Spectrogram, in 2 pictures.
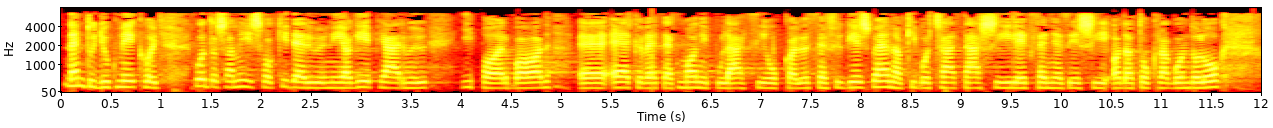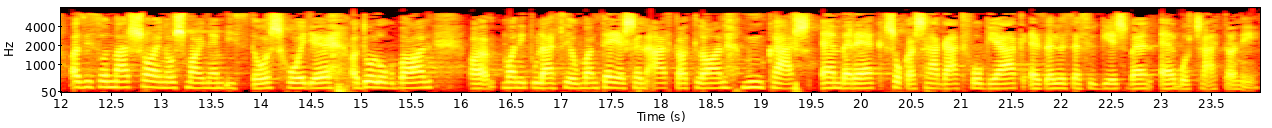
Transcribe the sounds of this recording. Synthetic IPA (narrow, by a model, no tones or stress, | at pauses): nɛmt̪uɟːukmeːkho̞ɟpo̞nt̪o̞ʃɒmːiːʃfo̞kːid̪ɛɾylniɒɡeːpjaːrmyːipɒrbɒnɛlkø̞vɛt̪ɛt̪mɒnipulaːt̪sijoːkːɒlø̞sːɛfyɡːeːʒbɛnɒkibo̞t͡ʃaːt̪aːʃileːksɛɲːɛzeːʃiʔɒd̪ɒt̪o̞krɒɡo̞nd̪o̞lo̞kɒzʋiso̞nt̪maːrʃɒjno̞ʃmɒjd̪nɛmbist̪o̞ʃho̞ɟɒ̰d̪o̞lo̞ɡbɒnɒmɒnipulaːt̪sijoːɡ̚bɒnt̪ɛjːɛʃɛnʔa̰ːrt̪ɒt̪lɒnmuŋkaːʃɛmbɛɾɛkʃo̞kɒʃaːɡaːt̪fo̞ɡjaːkɛzːɛløsːɛfyɡːeːʒbɛnɛlbo̞t͡ʃa̰ːt̪ɒ̰nḭ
